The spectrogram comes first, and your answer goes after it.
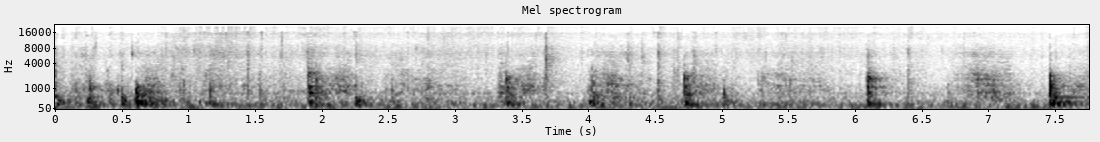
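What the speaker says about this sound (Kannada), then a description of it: "ಈ ಮಸಾಲೆ ನೀಟಾಗಿ ಎಣ್ಣೆಲಿ ಫ್ರೈ ಆಗಿ ಮೇಲ್ಗಡೆ ಎಣ್ಣೆ ಬಿಟ್ಕೊಳ್ಳೋವರೆಗೂ ಮಸಾಲೆನ ನಾವು ಹುರ್ಕೋಬೇಕಾಗತ್ತೆ" Ground masala paste for a restaurant-style kaju (cashew) curry fries in oil while a spoon scrapes and stirs, giving repeated clinks and scrapes against the pan over a constant low sizzle, close and fairly quiet.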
